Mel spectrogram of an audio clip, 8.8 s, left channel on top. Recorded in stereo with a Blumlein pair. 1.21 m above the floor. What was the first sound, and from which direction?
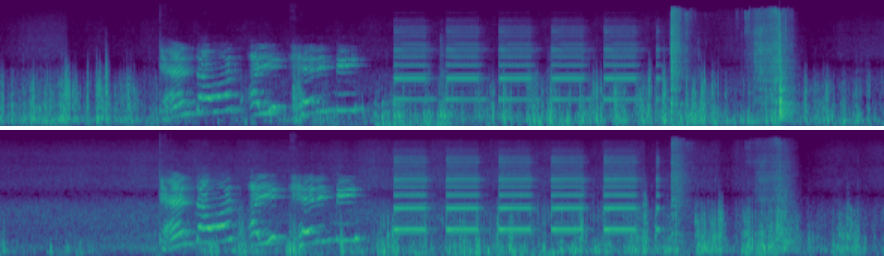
A shout, 20° right.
